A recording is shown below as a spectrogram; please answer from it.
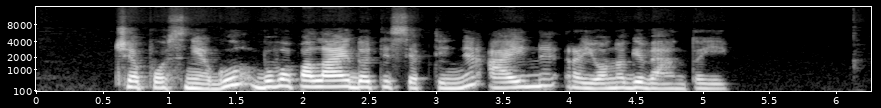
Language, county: Lithuanian, Utena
